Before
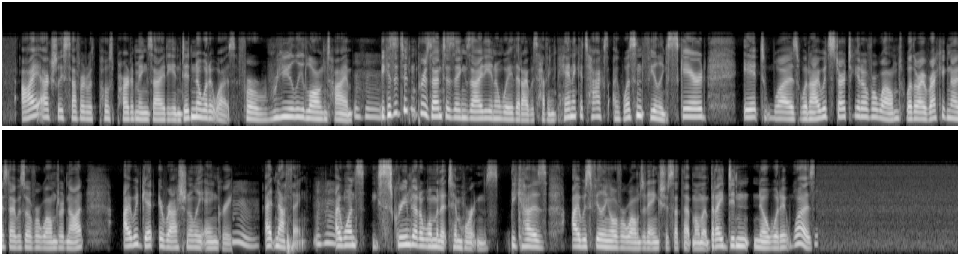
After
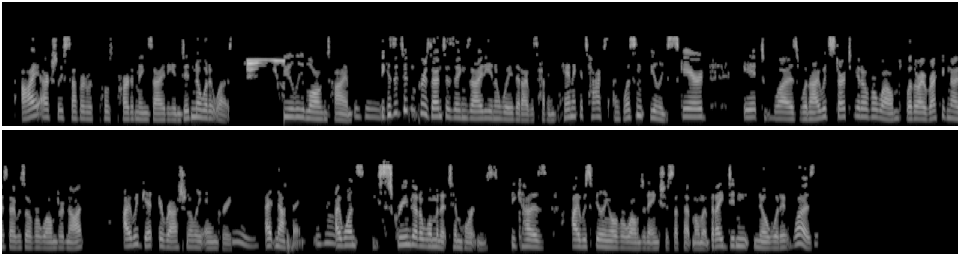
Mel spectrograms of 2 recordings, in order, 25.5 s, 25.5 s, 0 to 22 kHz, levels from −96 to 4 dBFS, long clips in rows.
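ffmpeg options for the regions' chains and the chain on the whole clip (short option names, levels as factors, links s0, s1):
-filter_complex "[0:a]asettb=1/sr,asplit=3[s0][s1][s2];[s0]atrim=end=3.054[s3];[s1]atrim=start=3.05:end=3.76,asetpts=PTS-STARTPTS,afade=t=in:d=0.004:c=qsin,afade=t=out:st=0.706:d=0.004:c=qsin,aecho=1:1:1.7:0.71,atrim=end_sample=31311,lowpass=f=3300:t=q:w=0.5098,lowpass=f=3300:t=q:w=0.6013,lowpass=f=3300:t=q:w=0.9,lowpass=f=3300:t=q:w=2.563,afreqshift=-3900,adynamicequalizer=threshold=0.0398:dfrequency=1700:dqfactor=0.7:tfrequency=1700:tqfactor=0.7:attack=5:release=100:ratio=0.375:range=3:mode=cutabove:tftype=highshelf[s4];[s2]atrim=start=3.756[s5];[s3][s4]acrossfade=d=0.004:c1=hsin:c2=qsin[s6];[s6][s5]acrossfade=d=0.004:c1=qsin:c2=hsin,afftfilt=real='re*gte(hypot(re,im),0.0501)':imag='im*gte(hypot(re,im),0.0501)':win_size=1024:overlap=0.75,aderivative"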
